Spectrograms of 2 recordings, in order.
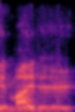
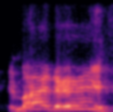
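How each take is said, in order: First: Said in the usual way. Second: High, loud, hammed-up old-timer; mock old-timer. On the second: Quoting what they used to say, mock old-timer. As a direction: push it up high like a crotchety elder.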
